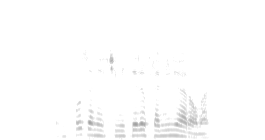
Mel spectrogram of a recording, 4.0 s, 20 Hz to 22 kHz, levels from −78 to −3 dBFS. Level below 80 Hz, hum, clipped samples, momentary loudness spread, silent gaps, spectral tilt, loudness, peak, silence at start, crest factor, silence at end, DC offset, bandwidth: under -90 dBFS; none; under 0.1%; 8 LU; 0.50-0.79 s, 1.02-1.12 s; -3 dB/octave; -59 LUFS; -42 dBFS; 0.4 s; 20 dB; 0.8 s; under 0.1%; 7.6 kHz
